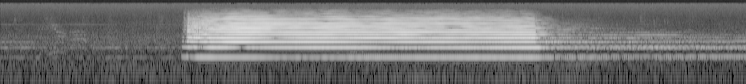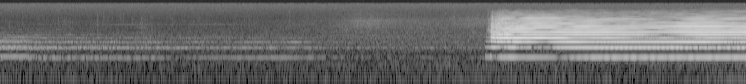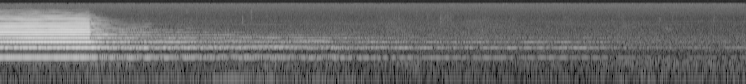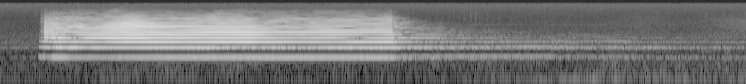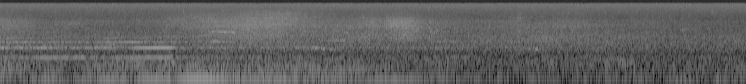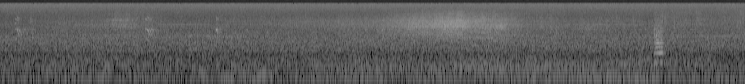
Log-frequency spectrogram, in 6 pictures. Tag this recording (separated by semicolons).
defense; emergency; fredrik; hesa; siren; warning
